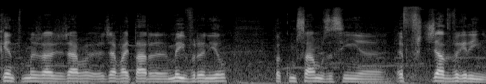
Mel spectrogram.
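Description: A fairly high-pitched man keeps a moderate pace while noticeable background noise runs underneath. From Portugal, Coimbra.

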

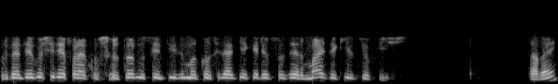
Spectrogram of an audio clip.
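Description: Delivery is very fast and monotone with flat intonation, yet broken by long, frequent pauses. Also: man, fairly high pitch for a man. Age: 70s. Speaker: radio caller. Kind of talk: phone-in question. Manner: halting, repeats words.

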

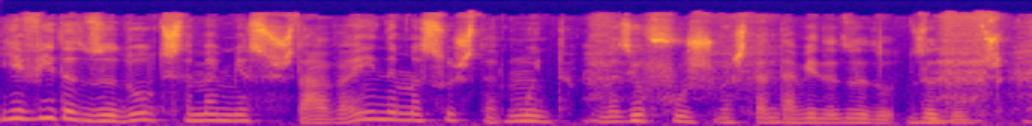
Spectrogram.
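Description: The woman's voice has a dark, mellow tone and a medium pitch. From Mozambique. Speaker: writer and teacher. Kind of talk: interview. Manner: halting.

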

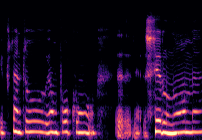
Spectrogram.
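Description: A woman speaks in a somewhat breathy voice. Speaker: author. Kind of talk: interview.

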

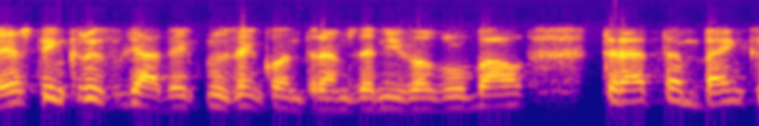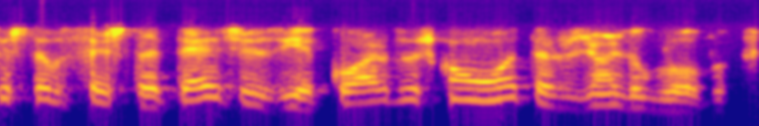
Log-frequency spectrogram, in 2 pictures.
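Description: Speaking at a fairly quick pace, a man has a medium pitch and an unremarkable speaking voice. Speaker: sociology professor. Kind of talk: radio interview.

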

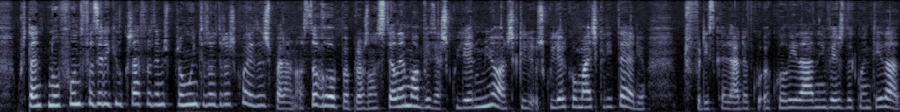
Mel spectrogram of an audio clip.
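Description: Very fast speech from a woman with a high pitch and a dark, mellow tone, on a very clean recording with a silent background. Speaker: NGO fisheries coordinator. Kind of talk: casual chat.

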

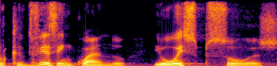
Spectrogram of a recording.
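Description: This man talks at a very slow pace in a medium pitch. His pitch swings very widely. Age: 70s. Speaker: physician. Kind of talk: panel discussion.

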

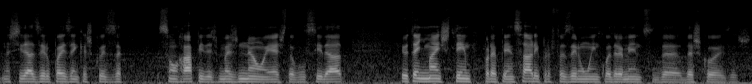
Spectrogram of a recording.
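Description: Flat and monotone, a man rattles along at a very fast pace and a medium pitch. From Portugal. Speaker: veterinarian and photographer. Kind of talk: interview.

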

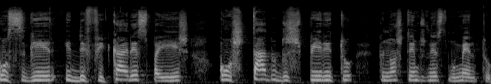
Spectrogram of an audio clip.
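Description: A woman with an unremarkable speaking voice and a medium pitch is heard on a very clean recording with a silent background. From São Tomé and Príncipe. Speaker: parliamentary candidate. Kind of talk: televised political debate. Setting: TV studio.

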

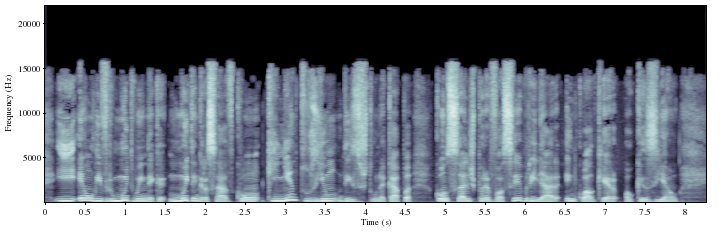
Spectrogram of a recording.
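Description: Speaking fairly slowly, a woman uses lively intonation in an unremarkable speaking voice set at a medium pitch. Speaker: radio host. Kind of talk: radio interview.

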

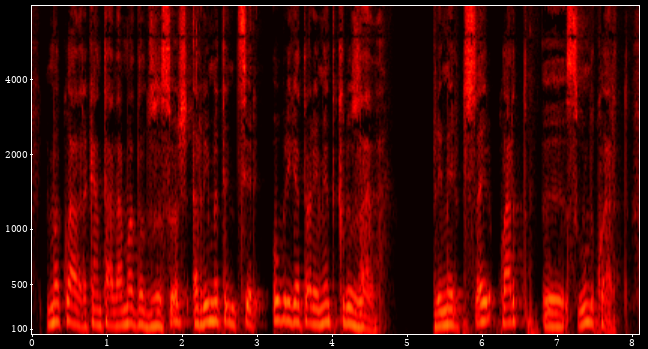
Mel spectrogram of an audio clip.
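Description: Somewhat breathy, a man with a fairly high pitch talks at a moderate pace, with ordinary pitch variation and very even loudness. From northern Portugal, Alto Minho. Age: 60s. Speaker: folk improvisational singer and concertina player. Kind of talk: interview. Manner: halting, with repetitions.

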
